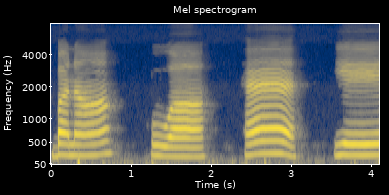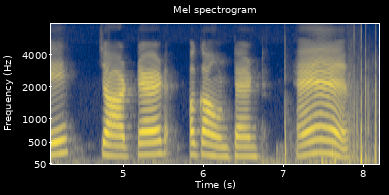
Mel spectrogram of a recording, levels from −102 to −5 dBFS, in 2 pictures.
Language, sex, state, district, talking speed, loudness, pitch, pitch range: Hindi, female, Punjab, Fazilka, 50 wpm, -13 LUFS, 230 Hz, 210-245 Hz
